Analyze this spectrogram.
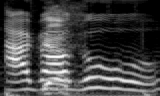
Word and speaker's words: Agallah: I loved the Agallah. Am I saying it right? Agallah. Agallah. Yes.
